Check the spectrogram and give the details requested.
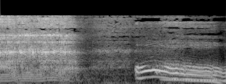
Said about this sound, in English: that's unique because it's snoring on the way in and out. Like, normally, it's kind of just one way. He's breathing in and breathing out. He's snoring. How do you do that?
